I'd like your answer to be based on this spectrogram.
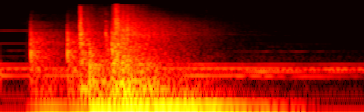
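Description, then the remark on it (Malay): A door is shut with a heavy, booming thud, a quick rattling impact followed by a low resonant decay and a faint steady hum, with no voices. “Pintu segera ditutup”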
